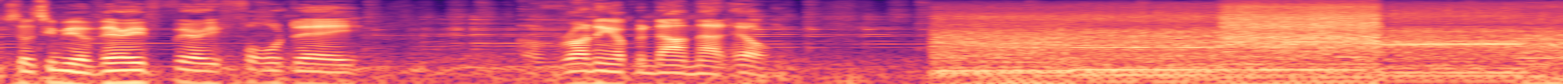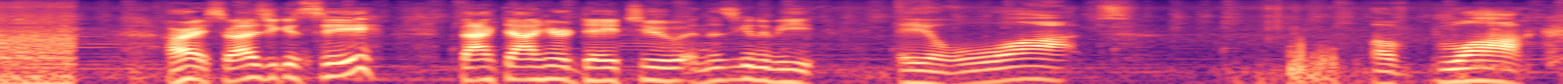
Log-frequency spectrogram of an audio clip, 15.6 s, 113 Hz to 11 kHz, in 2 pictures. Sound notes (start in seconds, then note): 4.6 truck rumbling; 4.6 upbeat music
